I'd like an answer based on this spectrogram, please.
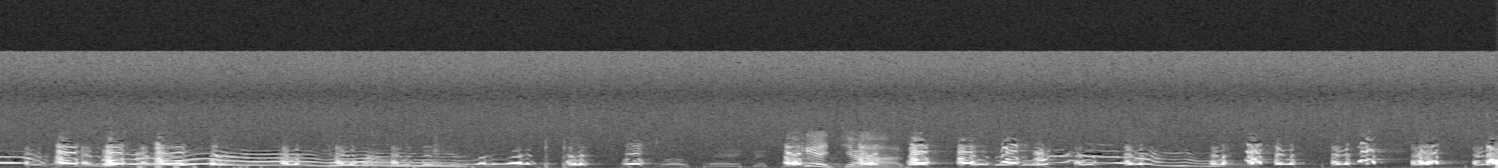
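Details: At a park, a Siberian Husky howls in long, wavering tones, joined by the deeper, choppy baying of basset hounds.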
